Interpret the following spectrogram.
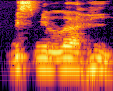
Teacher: Ha itu letaknya di kerongkongan ya, di halqiyah, di kerongkongan.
